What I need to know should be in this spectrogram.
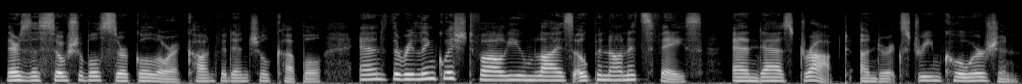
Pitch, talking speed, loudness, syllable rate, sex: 175 Hz, 135 wpm, -18 LUFS, 4.5 syllables/s, female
